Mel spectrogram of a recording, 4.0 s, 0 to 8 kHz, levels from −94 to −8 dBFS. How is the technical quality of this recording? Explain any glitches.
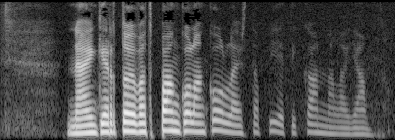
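The recording has one audible fault. Automatic gain rising runs from 1.80 to 3.82 s. After the level drops by about 22 dB around 1.5 s, when the talker seems to move away, the gain control slowly adds about 4 dB. Voice and room noise swell together, and the waveform envelope and the spectrogram's noise floor brighten gradually rather than jumping.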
